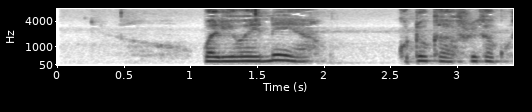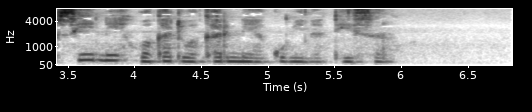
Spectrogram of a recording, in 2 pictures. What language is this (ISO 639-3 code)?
swa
